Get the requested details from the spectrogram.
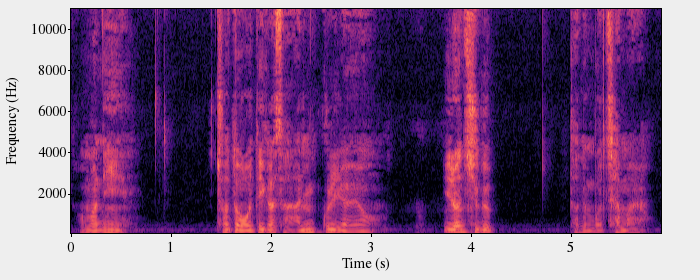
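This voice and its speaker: A man's voice: mid-range voice, a little slow, mellow, husky. A man voicing a young pregnant wife who protests with pleading, defiant words against her mother-in-law, in a story radio drama. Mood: indignant.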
